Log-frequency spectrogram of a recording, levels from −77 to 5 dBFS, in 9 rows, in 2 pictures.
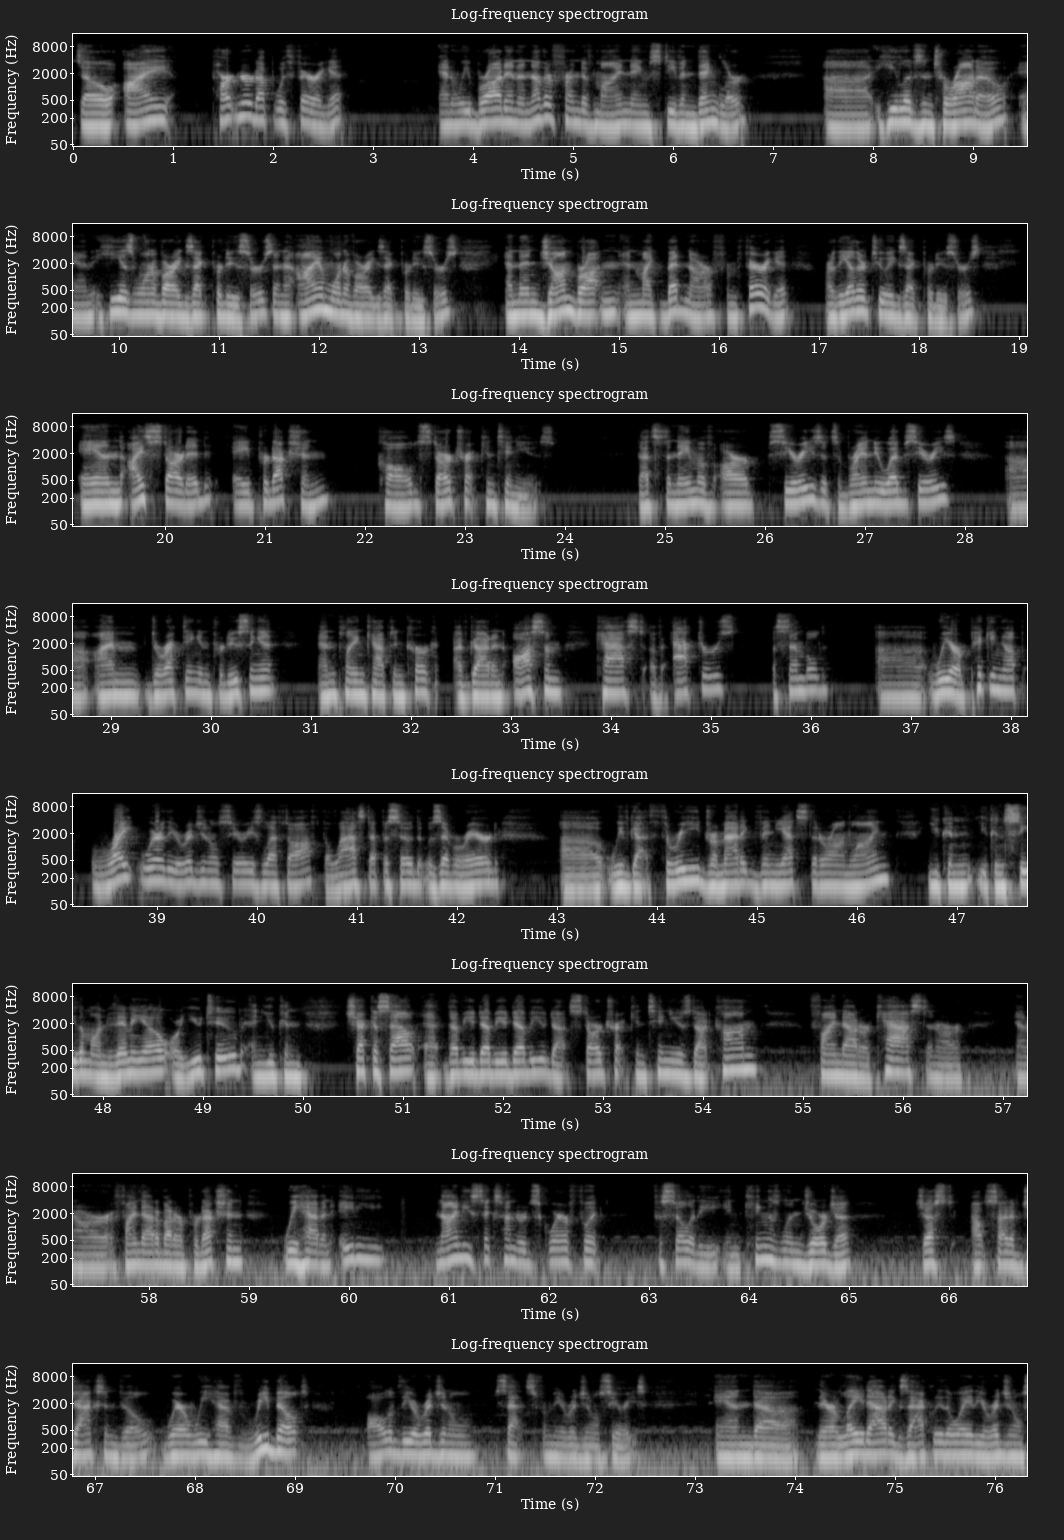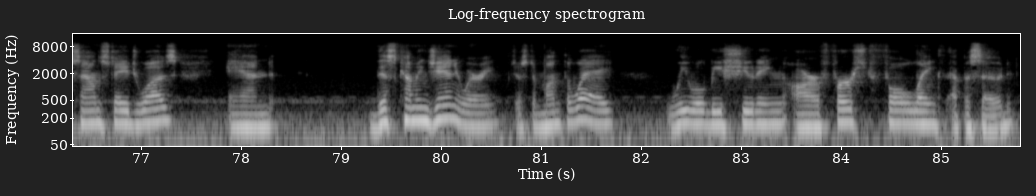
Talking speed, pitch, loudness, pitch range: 145 wpm, 135 Hz, -24 LUFS, 120-150 Hz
